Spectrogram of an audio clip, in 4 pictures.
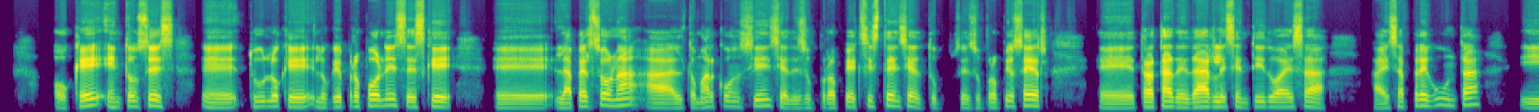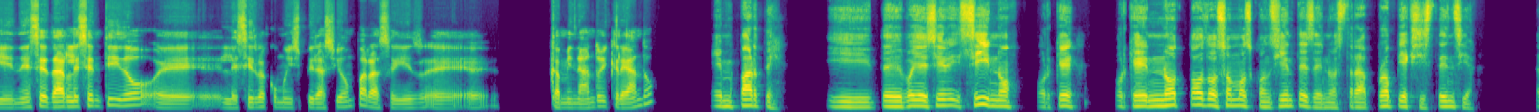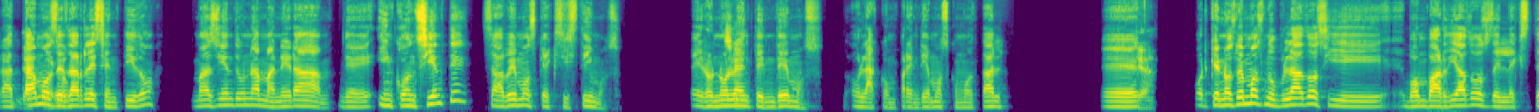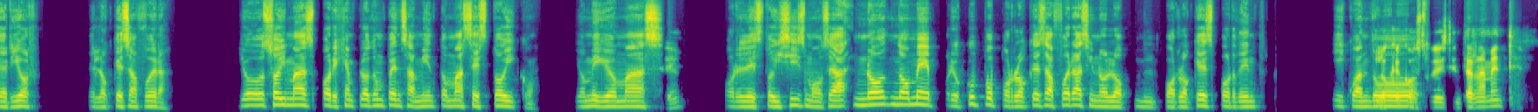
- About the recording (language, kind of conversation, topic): Spanish, podcast, ¿De dónde sacas inspiración en tu día a día?
- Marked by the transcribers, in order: tapping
